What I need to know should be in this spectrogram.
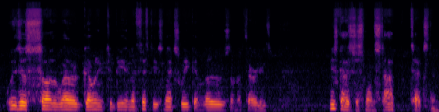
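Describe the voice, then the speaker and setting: Speaking at a fairly slow pace, the man has a fairly low, somewhat breathy voice with a dark, mellow tone and ordinary pitch variation. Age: 60s. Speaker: livestream host. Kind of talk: casual chat. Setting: live stream.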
